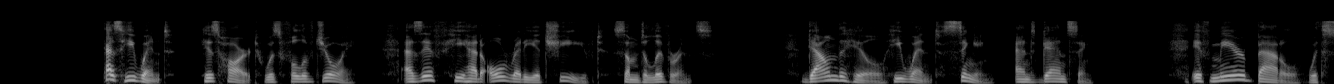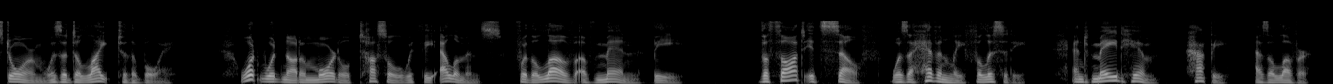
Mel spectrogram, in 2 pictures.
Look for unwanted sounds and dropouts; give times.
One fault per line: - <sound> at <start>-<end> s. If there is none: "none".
none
